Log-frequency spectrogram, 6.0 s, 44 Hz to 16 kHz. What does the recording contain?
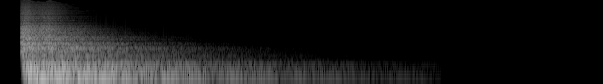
Deep Hit
Only one simple hit that I made on Fl Studio 10, adding to a Kick a lot of reverb and getting off the dry mode. I hope you like it ;)
Suspense, Deep, Hit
